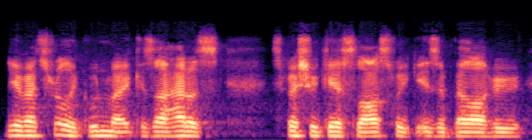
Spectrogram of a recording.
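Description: A young man with an Australian accent hosts a casual interview. His voice sits at an ordinary male pitch, and he talks in a friendly, informal way. The sound is dry, with little room around it. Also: flat delivery, fairly quick, no room sound. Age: teenager or young adult. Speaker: podcast host.

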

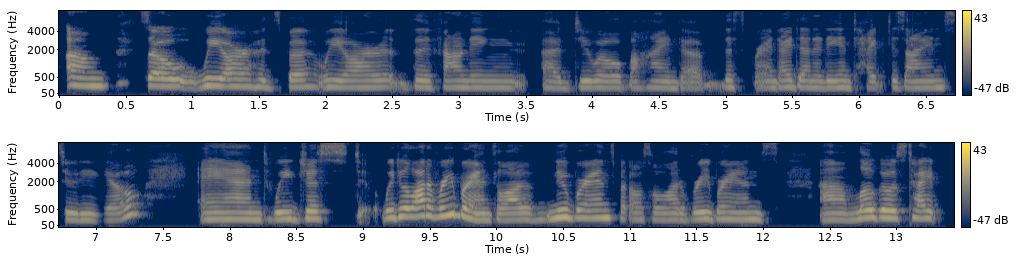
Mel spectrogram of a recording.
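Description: An American woman chatting as a guest on a podcast, animated and casual, with lots of "like" in her speech. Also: mid-range voice, normal speed. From United States. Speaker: podcast guest, studio co-founder. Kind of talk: casual interview chat.

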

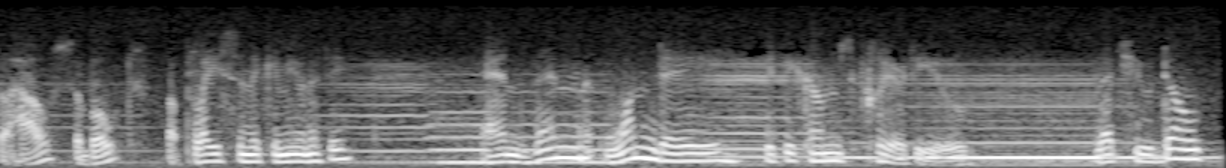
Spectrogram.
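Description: An actor as the host of an old-time radio mystery, narrating in a brooding, deliberate manner. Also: male voice, mid-range voice, very animated, music in the background. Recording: muffled old radio broadcast.

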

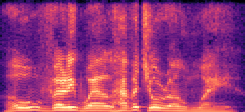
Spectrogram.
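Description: A man's voice: on the high side, expressive, a little slow, dark tone, voice pushed up. Guy doing a storybook rat, well-mannered worrier, a bit fussy and mild. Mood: humble. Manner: pedantic, mild. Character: fussy, polite, anxious male water rat.

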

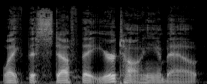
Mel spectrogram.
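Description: A man's voice: extremely low pitch, normal speed, dry recording. A man in his forties co-hosting a podcast, chatting casually, laughing often and restarting his sentences. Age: 40s. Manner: laughs often, thinks aloud with many restarts. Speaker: podcast co-host. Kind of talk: casual chat.

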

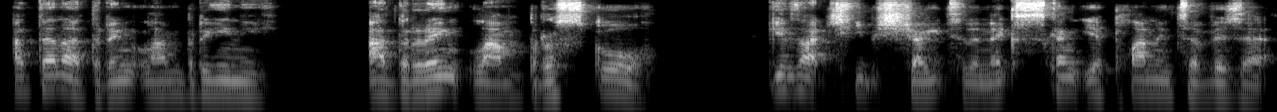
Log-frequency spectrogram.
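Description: Feisty Scottish woman for a drama read-through, acted by a woman, indignant, plain-spoken and sharp-tongued. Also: extremely low pitch, moderate pace, pitched below the performer's own voice. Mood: blunt. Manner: blunt, scolding, colloquial. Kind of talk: amateur script read-through, acted dialogue.

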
